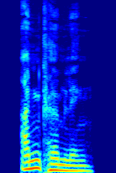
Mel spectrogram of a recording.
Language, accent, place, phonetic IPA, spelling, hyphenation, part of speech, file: German, Germany, Berlin, [ˈanˌkœmlɪŋ], Ankömmling, An‧kömm‧ling, noun, De-Ankömmling.ogg
- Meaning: arrival, new arrival, newcomer, newly arrived person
